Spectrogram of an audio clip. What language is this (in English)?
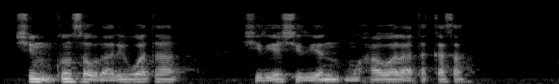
Hausa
